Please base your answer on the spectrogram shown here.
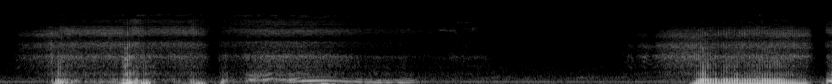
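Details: Dog asleep and snoring: short gravelly snorts, then a drawn-out nasal whine that rises and falls, a pause, and a loud rumbling inhale, over a constant low electrical hum.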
